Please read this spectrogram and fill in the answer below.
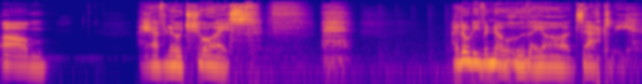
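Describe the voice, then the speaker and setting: Putting on a raspy character voice, a man speaks fairly slowly at a fairly high pitch with long, frequent pauses. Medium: actual play. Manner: haughty, threatening.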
